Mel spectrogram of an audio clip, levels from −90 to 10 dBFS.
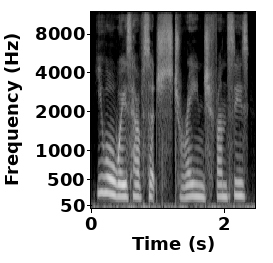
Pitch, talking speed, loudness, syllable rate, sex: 215 Hz, 145 wpm, -17 LUFS, 4.0 syllables/s, female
